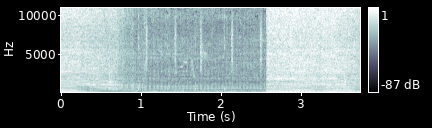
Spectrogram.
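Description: A chainsaw runs at a steady, loud idle-to-cut drone, dips into a rougher grinding stretch as it cuts near a tree stump and rock, then surges back to full roaring revs.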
